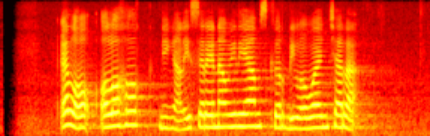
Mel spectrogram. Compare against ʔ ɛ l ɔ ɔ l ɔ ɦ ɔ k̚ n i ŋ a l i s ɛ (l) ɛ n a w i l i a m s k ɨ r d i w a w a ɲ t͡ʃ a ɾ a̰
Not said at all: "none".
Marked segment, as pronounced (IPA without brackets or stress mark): ɾ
